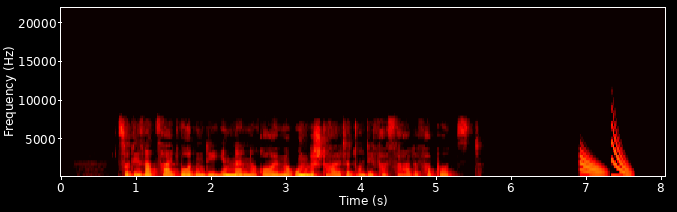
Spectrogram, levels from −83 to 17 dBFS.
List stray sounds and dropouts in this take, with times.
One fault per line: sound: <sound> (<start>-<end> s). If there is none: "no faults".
sound: chirp (6.9-7.7 s)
